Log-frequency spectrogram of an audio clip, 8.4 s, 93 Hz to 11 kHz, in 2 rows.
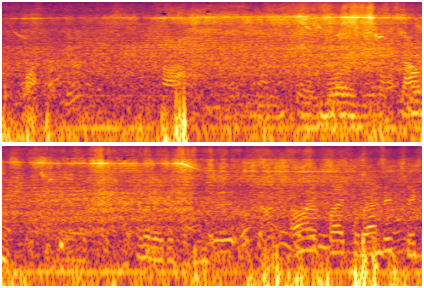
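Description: High, thin, steady whine of a 12-blade electric ducted fan on an RC jet flying far overhead, dropping to a lower pitch about six seconds in as the throttle comes back. Low wind rumble on the microphone and a single thump near two seconds.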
